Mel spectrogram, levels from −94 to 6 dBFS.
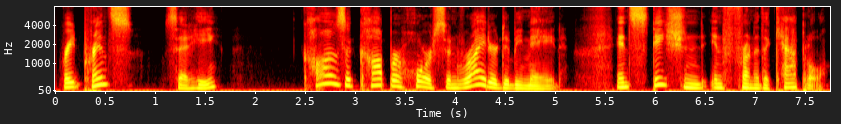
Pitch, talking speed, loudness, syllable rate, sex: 160 Hz, 155 wpm, -19 LUFS, 4.8 syllables/s, male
